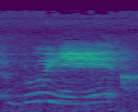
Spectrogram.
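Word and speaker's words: Bohea: i have today is bluey it's the one that spelled like bokya yeah it looks totally different than how it's pronounced it comes from the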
